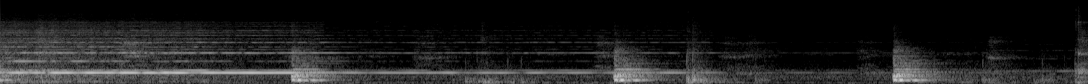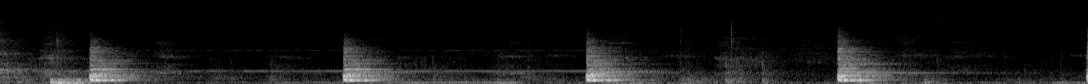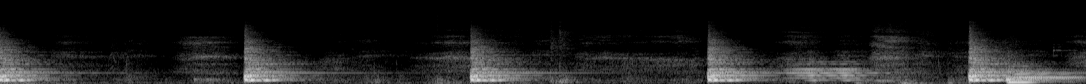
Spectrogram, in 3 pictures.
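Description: Improvised music for drums and electronics. A sustained pitched drone holds and then cuts off about three seconds in. After that, slow pitched percussive hits come about once every two and a half seconds, each ringing briefly, with one deep low thump about twelve seconds in.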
